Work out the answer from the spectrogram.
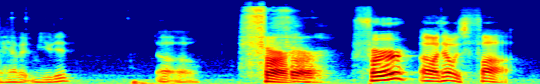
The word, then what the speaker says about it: pho: you're in la check out fa vt it's pronounced far right far let's see hold on i can't hear it do i have it muted uh oh fur fur oh that was pho this says fur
